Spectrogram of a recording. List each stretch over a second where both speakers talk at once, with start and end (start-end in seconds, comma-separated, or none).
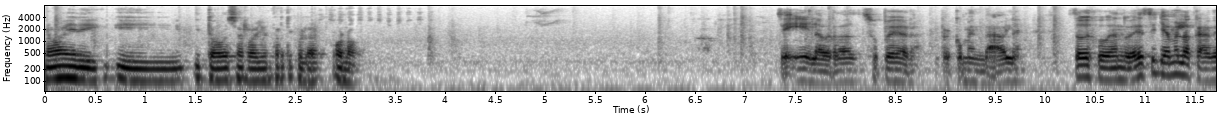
none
